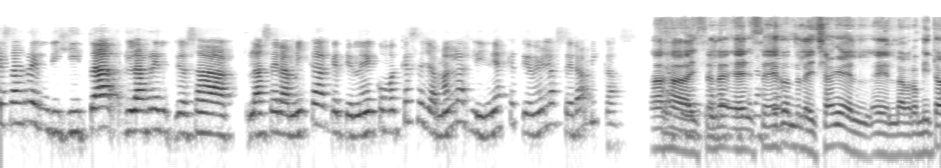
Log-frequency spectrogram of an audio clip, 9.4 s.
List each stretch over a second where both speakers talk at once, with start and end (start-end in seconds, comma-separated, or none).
6.6-8.0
